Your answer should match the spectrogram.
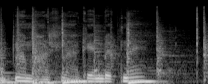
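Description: Background score with percussion strikes under a man's low, drawn-out voice.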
